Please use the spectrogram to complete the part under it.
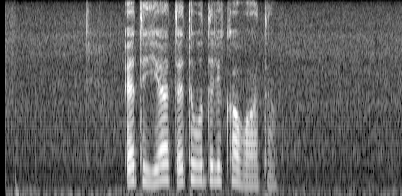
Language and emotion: Russian, neutral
